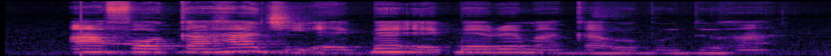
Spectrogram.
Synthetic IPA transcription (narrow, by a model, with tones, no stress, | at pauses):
a˨fɔ˨ka˨ɦa˦d͡ʒi˨e˨k͡pe˦e˨k͡pe˦ɾe˦ma˨ka˨o˨bo˨do˨ɦa˦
